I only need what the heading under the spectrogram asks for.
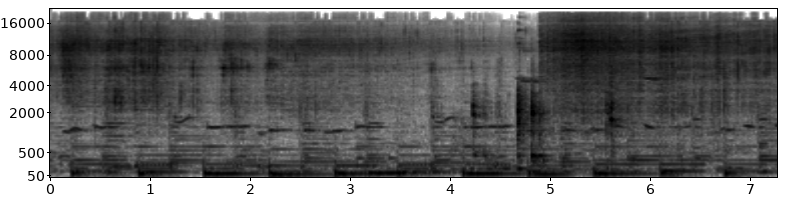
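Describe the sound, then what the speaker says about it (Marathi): A hot asafoetida and mustard seed tempering poured over ridge gourd peel chutney: a sharp, close sizzle bursts out midway and keeps crackling loudly, with steady background music throughout. "आता ही गरमागरम हिंग मोहरीची फोडणी"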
